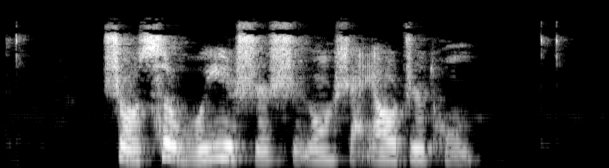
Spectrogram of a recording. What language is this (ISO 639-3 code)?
zho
